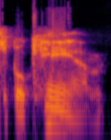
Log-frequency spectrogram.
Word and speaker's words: Spokane: Okay, you know, and and actually, he is, the, the the city is pronounced Spokane, so it's mispronounced.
